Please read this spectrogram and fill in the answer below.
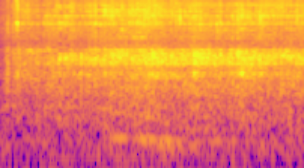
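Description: Audience applause: many hands clapping, starting suddenly and holding steady.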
